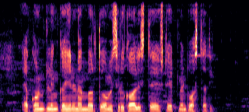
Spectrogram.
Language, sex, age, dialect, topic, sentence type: Telugu, male, 56-60, Utterandhra, banking, statement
